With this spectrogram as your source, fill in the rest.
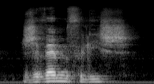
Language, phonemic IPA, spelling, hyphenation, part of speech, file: Dutch, /ˈzʋɛm.vlis/, zwemvlies, zwem‧vlies, noun, Nl-zwemvlies.ogg
- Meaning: 1. web, membrane of webbed feet in some animals 2. flipper, fin (swimming gear)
